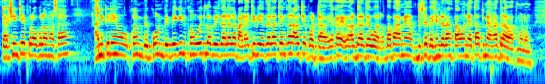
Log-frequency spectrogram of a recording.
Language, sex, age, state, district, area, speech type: Goan Konkani, female, 60+, Goa, Salcete, rural, spontaneous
